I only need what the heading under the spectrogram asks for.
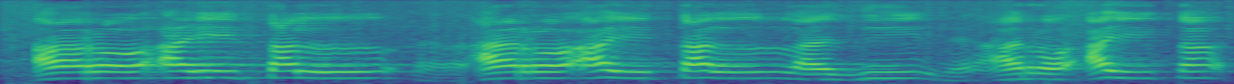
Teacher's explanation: Ya Sukun di sini tidak berfungsi sebagai huruf mad enggak boleh dibaca panjang · ai-nya tidak boleh dibaca panjang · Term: pendek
